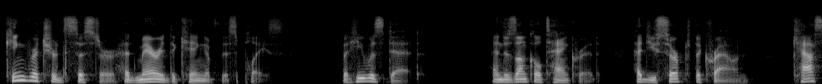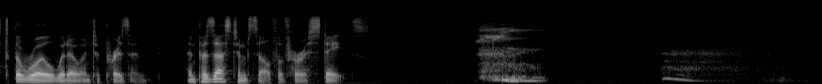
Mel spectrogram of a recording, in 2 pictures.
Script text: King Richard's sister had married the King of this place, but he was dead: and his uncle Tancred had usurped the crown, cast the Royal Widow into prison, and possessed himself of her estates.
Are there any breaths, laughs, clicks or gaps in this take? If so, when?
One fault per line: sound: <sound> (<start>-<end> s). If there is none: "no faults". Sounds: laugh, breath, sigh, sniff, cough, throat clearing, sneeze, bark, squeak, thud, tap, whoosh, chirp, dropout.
sound: sigh (13.0-13.7 s)
sound: sigh (14.8-16.3 s)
